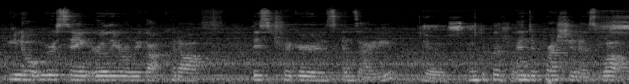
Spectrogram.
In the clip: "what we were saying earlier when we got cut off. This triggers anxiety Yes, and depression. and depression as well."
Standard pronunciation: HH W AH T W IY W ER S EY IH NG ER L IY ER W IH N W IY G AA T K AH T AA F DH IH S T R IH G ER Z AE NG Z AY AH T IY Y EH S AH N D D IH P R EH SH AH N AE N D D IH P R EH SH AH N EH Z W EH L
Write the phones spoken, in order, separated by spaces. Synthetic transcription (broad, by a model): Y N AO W W IY W ER S EY IH NG ER L IY ER W IH N W IY G AA T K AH T AA F DH IH S T R IH G ER Z AE NG Z AY AH T IY Y EH S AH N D D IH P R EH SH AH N N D D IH P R EH SH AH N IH Z W EH L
